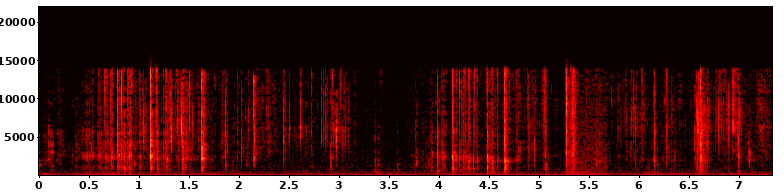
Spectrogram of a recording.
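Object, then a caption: Solid bar of soap cut with a metal blade. A solid cream bar of soap with pink remnants is carved and shaved with a metal utility blade. Quiet, crisp scraping and crackly flaking sounds repeat throughout, bright and high with almost no low end, punctuated by sharper clicks of the blade.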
